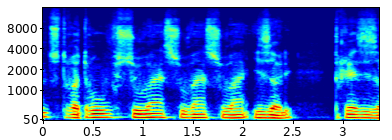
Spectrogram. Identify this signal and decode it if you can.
Speech in French. There is no code.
